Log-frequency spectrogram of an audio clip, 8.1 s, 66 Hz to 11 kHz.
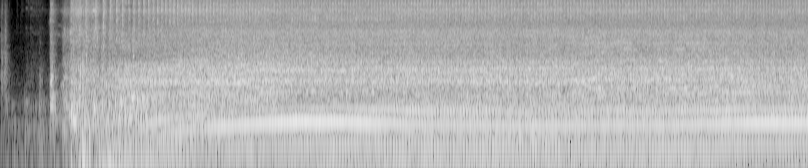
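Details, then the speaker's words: Engine on Mastercraft 3-in-1 mower, after bending idle plate toward governor and priming: catches and climbs to a high steady howl, never settling to idle; overspeed, owner suspects governor linkages sticking open from routing. "H definitely racing a little bit out of control there I think the governor is just sticking a little let me try to adjust these linkages and see if that makes a difference"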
